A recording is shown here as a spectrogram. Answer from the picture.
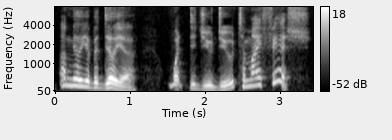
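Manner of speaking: high-pitched outraged demand; exasperated storybook shout; angry shout. A narrator's reading. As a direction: demand an answer in alarm. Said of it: "he shouted".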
